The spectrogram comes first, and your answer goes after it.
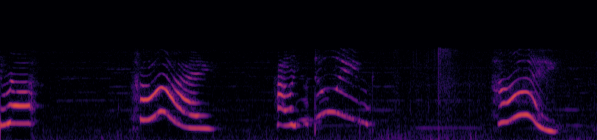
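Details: Tiny kitten meowing indoors: four loud, rising-then-falling meows about a second apart, some longer and drawn out, with a person talking softly to it between calls.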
